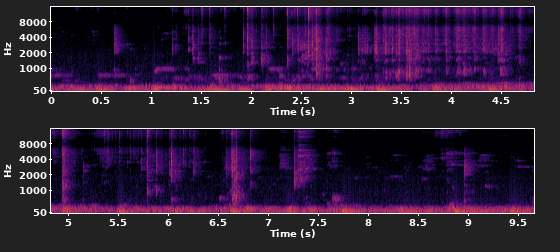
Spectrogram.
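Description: Crinkling of the plastic wrapper on a Wafrets Choco Bar as it is bitten, then the bar crunching and being chewed with sharp crackles and clicks. A low steady hum runs underneath.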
